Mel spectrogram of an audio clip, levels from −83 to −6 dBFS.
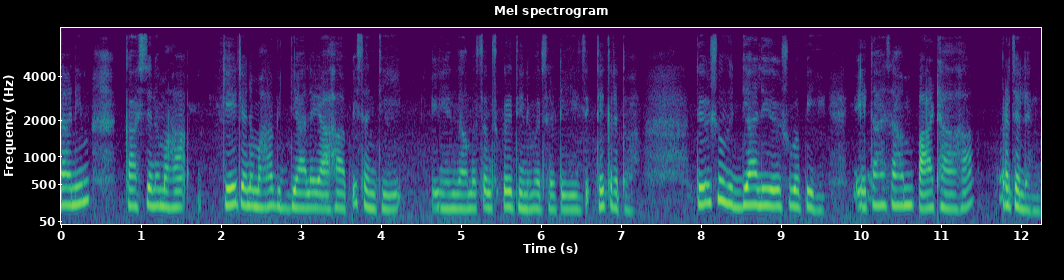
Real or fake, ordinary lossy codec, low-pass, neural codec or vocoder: fake; none; 7.2 kHz; vocoder, 44.1 kHz, 128 mel bands, Pupu-Vocoder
